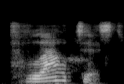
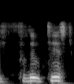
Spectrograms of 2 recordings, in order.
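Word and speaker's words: flautist: Floutist. Julia. Floutist. Floutist. For some reason with the word flute, it's irregular. And we don't say flutist, we say floutist.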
